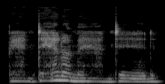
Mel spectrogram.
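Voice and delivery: slow, soft hushed whisper; secret whisper. Retold or imitated. James telling Logan who locked Bitters away, whispered. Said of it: "And James says".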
